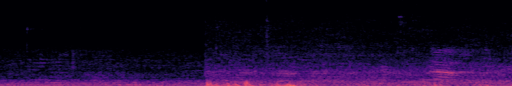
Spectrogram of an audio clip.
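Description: A crowd of people murmurs and chatters outdoors.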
